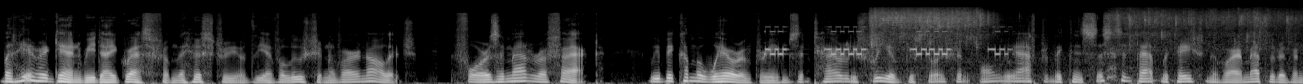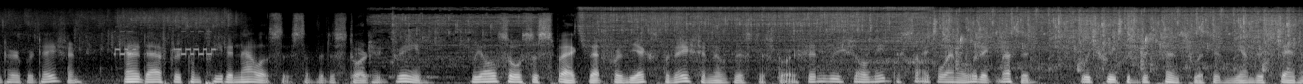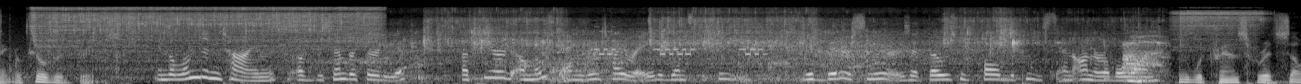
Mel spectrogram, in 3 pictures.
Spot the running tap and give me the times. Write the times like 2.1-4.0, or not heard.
8.7-39.0.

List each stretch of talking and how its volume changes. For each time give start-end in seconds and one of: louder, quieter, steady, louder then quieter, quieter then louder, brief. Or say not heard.
0.0-39.0 steady.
